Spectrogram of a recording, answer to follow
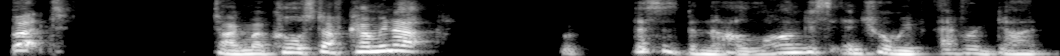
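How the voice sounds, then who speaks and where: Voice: medium pitch, very animated, brisk, fairly bright tone, slightly rough. A host talking casually while running an online table read.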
